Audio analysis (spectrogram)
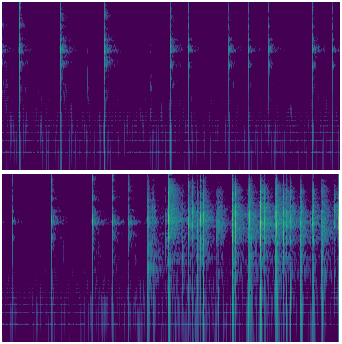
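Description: Long manicured nails tap and scratch a small, hollow, rectangular printed cardboard MAC lipstick box held in the hand. Sharp, dry, bright clicks come in a sparse, steady pattern, then speed up into a dense flurry of rapid taps with scratchy rustling between them. Each click dies away almost instantly.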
